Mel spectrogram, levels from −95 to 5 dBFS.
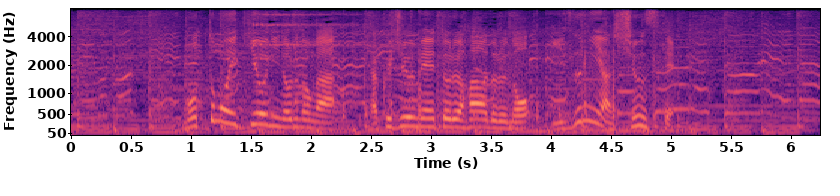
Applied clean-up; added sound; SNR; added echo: none; Computer keyboard; 15 dB; none.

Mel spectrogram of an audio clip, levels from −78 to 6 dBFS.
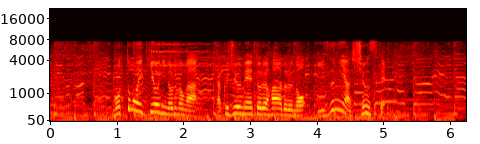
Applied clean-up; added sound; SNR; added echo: none; none; none; none.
